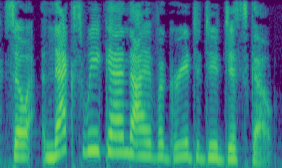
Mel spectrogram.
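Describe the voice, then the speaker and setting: High-voiced woman hosting live radio, dry studio. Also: lively intonation, moderate pace, no room sound. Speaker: radio show co-host running a music quiz. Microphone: close studio microphone.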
